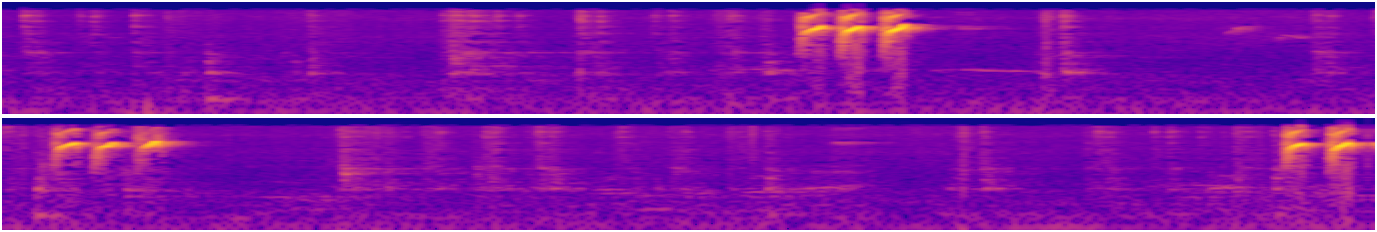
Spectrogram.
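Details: High chirped triplets repeat roughly every two and a half seconds from a Java sparrow, sounded to coax nearby birds into calling back, against a quiet background.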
